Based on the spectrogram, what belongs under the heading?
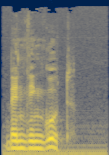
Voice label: "welcome", Catalan; Benvingut

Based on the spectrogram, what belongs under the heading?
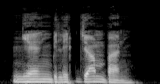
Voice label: toilet, bonggi

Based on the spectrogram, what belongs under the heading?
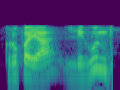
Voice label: write, marathi; कृपया लिहून घ्या; krupayā lihun ghya

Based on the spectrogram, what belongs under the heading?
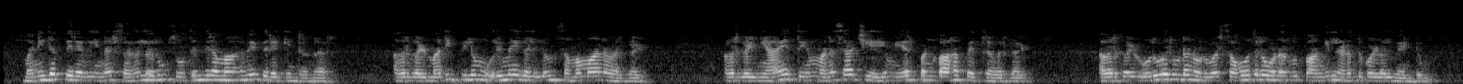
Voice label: udhr tamil

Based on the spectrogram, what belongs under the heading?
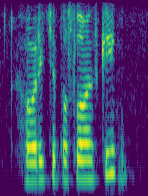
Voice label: do you speak, slovak

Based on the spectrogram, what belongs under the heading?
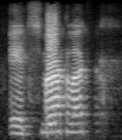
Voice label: bon appetit, dutch

